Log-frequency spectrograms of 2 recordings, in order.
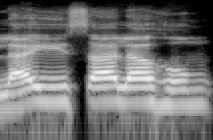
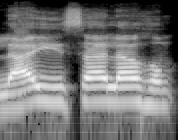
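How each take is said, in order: Both takes have the same delivery.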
